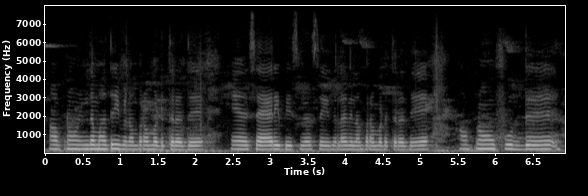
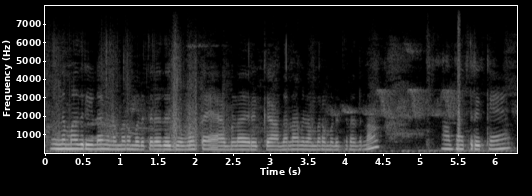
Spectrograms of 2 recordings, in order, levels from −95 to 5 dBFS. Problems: low volume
